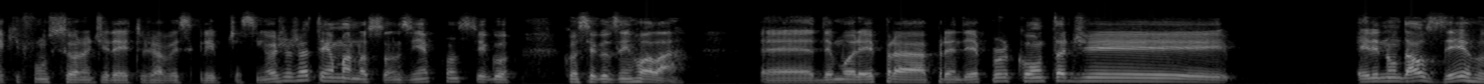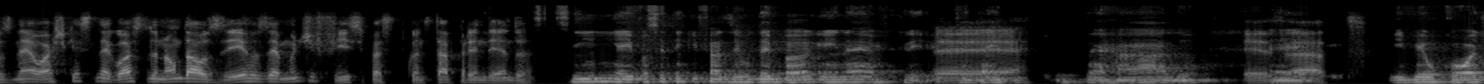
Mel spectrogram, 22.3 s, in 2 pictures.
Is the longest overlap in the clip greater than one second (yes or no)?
no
